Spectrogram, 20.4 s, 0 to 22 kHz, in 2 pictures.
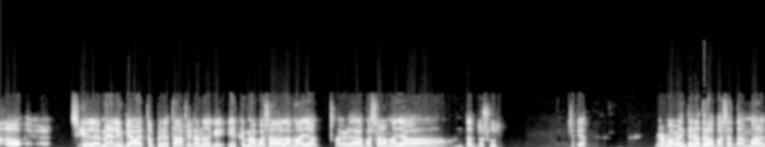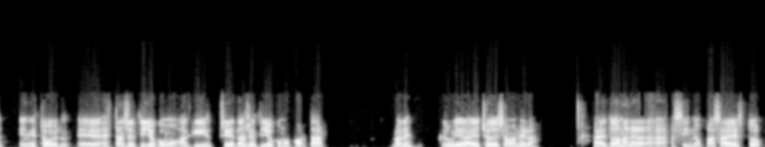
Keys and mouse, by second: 1.5 right click, 3.2 ctrl+z, 11.9 f, 15.1 click, 15.1 d, 15.9 click, 20.3 ctrl+Tab.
